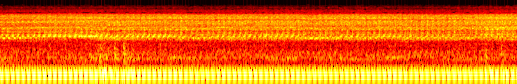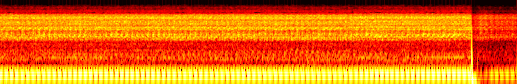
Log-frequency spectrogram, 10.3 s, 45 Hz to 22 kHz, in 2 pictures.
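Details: Honda CB 500 (499cc), first start after six months' winter storage at about 10°C on full choke: even low idle, steady with no knocks or misfires before a brief thump; runs pretty well, normal cold idle.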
